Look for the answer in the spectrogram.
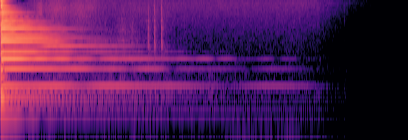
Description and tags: Nylon string guitar, plucked open string.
